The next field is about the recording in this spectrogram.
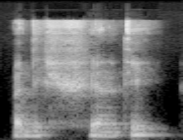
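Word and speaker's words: वदिष्यन्ति: No aspirated consonants. Just it's vadish. The ish is cerebral ish. Vadishyanti.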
